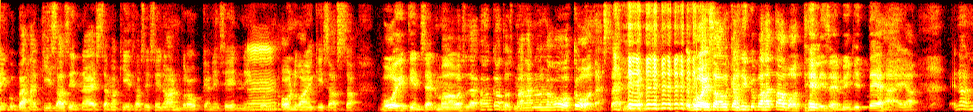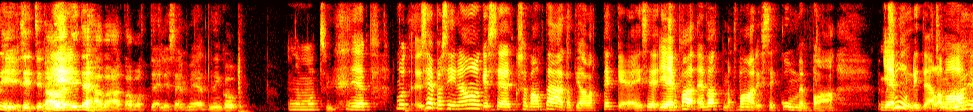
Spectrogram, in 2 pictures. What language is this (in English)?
Finnish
